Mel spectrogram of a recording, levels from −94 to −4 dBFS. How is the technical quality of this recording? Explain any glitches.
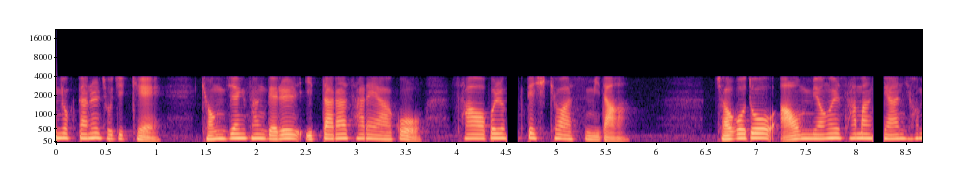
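The speech comes through a narrow telephone band, with nothing above 4 kHz, as you'd expect from G.711 coding, but it has two dropouts. These are packet loss filled with silence, at 4.5 to 4.62 s and again at 8.16 to 8.28 s. Each time, about 120 ms of audio never arrived, which fits four 30 ms packets, and the receiver played silence in their place. You hear a hard-edged hole.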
